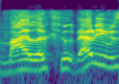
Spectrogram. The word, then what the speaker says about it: Mila: Melina Kunis.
